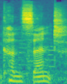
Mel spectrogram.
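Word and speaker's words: Concent: It was when I was also thinking of covering Consent as well.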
